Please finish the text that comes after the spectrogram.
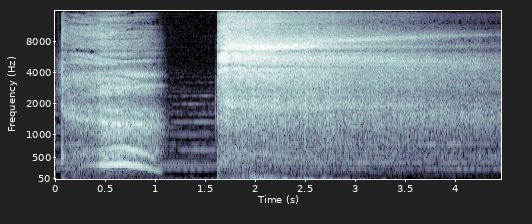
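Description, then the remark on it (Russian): A deep, slightly voiced inhale, a brief pause, then a long, loud, breathy exhale that gradually fades, with no talking. “Чтобы чуть-чуть их ослабить, давай вместе так глубоко вдохнем. И шумно выдохнем.”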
